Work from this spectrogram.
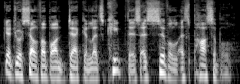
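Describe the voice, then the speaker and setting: An actor playing a stern, curt imperial guard in a fantasy game, commanding and clipped. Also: male voice, lowish voice, lively intonation, normal speed, husky, soft background music. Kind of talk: scripted fantasy video game dialogue.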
